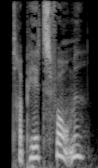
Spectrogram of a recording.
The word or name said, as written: trapezformet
